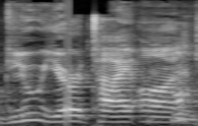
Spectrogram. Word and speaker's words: glutathione: needs to survive is glutathione and so that is pronounced as glue yeah a lot of people have a hard time saying that word or glue your tie on gentlemen this is how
